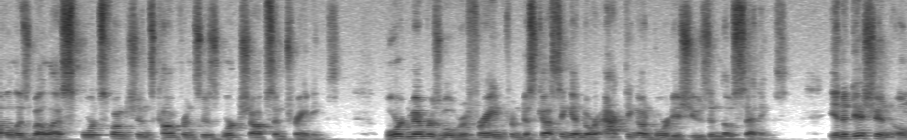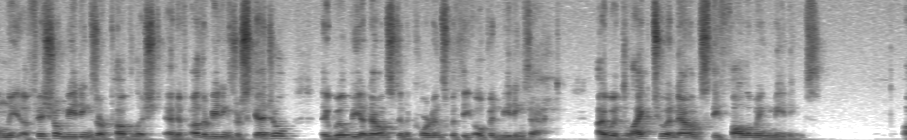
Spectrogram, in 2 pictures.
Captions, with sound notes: AS ALLOWED BY THE OPEN MEETING RESOLUTION ON OCCASION OF [FAST SPEAKING] ATTEND THE SAME FUNCTION INCLUDING THOSE HELD AT SCHOOL SITES AS WELL AS SPORTS FUNCTIONS, CONFERENCES, WORKSHOPS AND TRAININGS, BOARD MEMBERS WILL REFRAIN FROM ACTING OR DISCUSSING THOSE SETTINGS.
